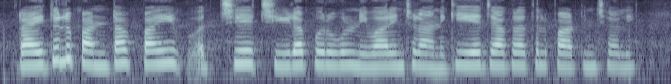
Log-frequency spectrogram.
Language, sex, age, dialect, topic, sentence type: Telugu, male, 18-24, Telangana, agriculture, question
